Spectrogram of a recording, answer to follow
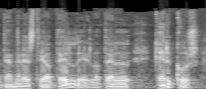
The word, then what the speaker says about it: Quercus: este hotel, el Hotel Kerkus, que se escribe con Q de queso, la primera, y la otra con C de casa, Kerkus.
